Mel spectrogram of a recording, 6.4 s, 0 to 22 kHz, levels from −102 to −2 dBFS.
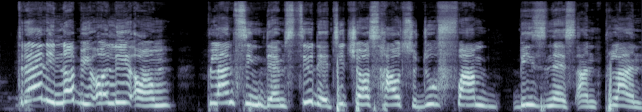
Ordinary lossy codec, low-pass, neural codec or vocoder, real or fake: none; none; vocoder, 48 kHz, 128 mel bands, Vocos; fake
